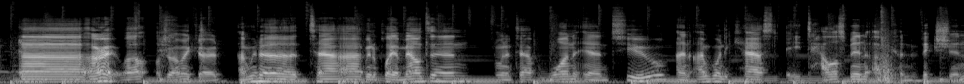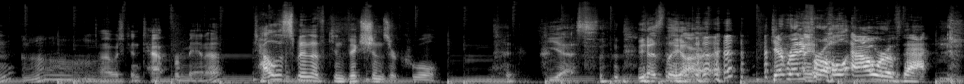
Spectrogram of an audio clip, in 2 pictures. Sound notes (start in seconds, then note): 5.4 counting; 15.5 chuckles; 15.5 laughs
